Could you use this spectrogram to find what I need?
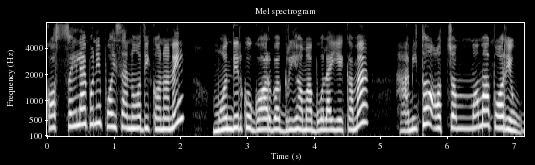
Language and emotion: Nepali, surprised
